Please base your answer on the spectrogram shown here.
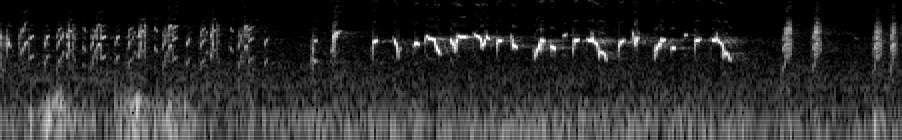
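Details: Bulbul song meant to start other bulbuls singing: a quick string of warbled notes rising and falling, followed by several short sharp chips, some low knocks at the start.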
